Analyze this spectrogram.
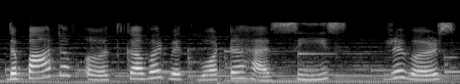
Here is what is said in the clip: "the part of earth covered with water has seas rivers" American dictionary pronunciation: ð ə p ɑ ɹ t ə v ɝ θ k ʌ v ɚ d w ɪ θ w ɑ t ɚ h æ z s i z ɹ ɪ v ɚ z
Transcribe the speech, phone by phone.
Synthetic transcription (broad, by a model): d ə p ɑ ɹ t ə v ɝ t k ʌ v ɚ d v ɪ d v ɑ t ɚ h æ z s i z ɹ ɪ v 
